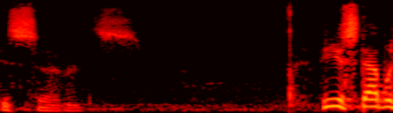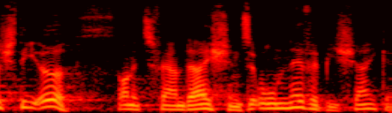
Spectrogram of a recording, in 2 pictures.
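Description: A man speaks at a moderate pace in a fairly high, somewhat breathy voice, his pitch swinging very widely. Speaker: scripture reader. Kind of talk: reading aloud. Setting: church.

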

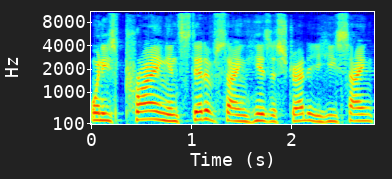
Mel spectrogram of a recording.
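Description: Speaking with an Australian accent, a man sounds animated, his pitch high. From Australia, Sydney. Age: 30s. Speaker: pastor. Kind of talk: sermon.

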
